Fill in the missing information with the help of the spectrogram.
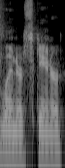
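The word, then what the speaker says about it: Lynyrd Skynyrd: Offspring self-title 3399 and Leonard skinnard pronounced Leonard skinnard 3699 pronounced leard skin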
